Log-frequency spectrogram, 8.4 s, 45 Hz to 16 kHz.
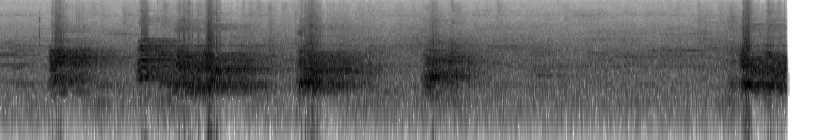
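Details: Dogs at a kennel or daycare on 16 November 2019, barking in loud bursts spaced roughly a second apart, some doubled, with a noisy reverberant background between barks.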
